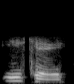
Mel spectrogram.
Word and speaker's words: Ike: everyone does it's pronounced ek ek well it's spelled ike but it's ek i think what people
